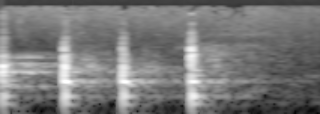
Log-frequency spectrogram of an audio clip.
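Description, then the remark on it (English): Three firm knocks on a door, evenly spaced about a third of a second apart, each a short hollow thud, followed by quiet with a faint background hum. “I stand at the door to knock.”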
